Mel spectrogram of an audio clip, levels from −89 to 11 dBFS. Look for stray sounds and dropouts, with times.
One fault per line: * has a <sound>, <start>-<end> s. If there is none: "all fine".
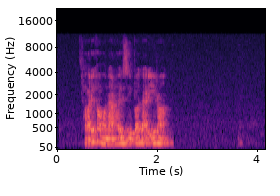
all fine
